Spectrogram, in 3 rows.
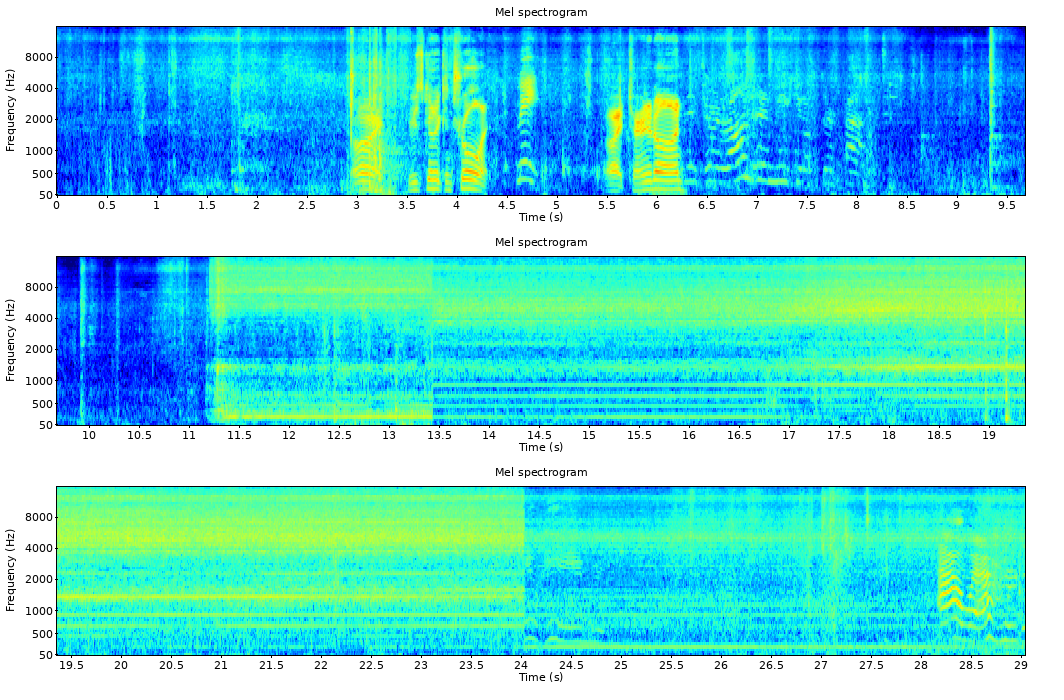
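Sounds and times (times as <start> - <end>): electric fuel pump humming: 11.2 - 29.0.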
